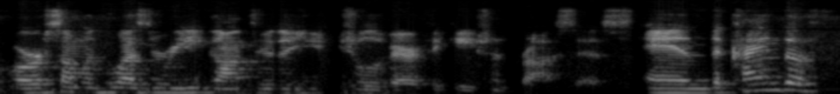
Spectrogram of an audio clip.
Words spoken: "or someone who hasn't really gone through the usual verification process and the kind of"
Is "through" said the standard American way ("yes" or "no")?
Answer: yes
